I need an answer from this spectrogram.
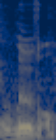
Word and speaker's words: Louisville: ] or like uh louisville mm-hmm louisville welcome well technically people from there say louisville yeah so but and that's just a degradation that's weird right i would accept louisville or louisville yeah or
